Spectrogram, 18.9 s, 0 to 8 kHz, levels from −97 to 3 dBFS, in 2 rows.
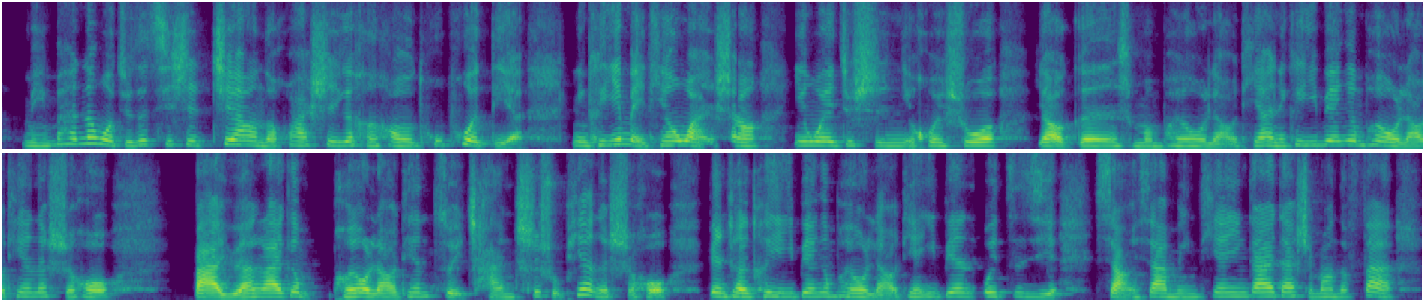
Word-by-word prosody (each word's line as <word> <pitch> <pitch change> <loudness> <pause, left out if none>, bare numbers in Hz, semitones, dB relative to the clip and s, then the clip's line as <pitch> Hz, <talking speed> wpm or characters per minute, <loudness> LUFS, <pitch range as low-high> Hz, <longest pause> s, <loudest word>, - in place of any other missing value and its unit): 明 205 +1 -6
白， 300 +1 -4
那 340 +2 +2
我 285 -6 +3
觉 215 -3 -5
得 255 - -1
其 255 -1 -5
实 250 0 -5
这 240 +5 0
样 255 -4 +3
的 190 - 0
话 225 +4 -3
是 230 +1 -4
一 - - -4
个 225 +1 0
很 215 -4 -5
好 210 -2 0
的 190 - 0
突 215 +5 -10
破 245 0 +2
点。 - - -4 0.3
你 220 - -4
可 215 +4 -5
以 275 +3 +1
每 290 - -1
天 245 0 0
晚 240 -3 +3
上 200 -1 0 0.2
因 235 0 -3
为 230 -2 +3
就 235 +2 -7
是 210 -4 -3
你 190 0 -6
会 205 -1 -1
说 205 0 +4 0.2
要 205 -2 +7
跟 195 0 +3
什 205 -1 -9
么 185 -1 -4
朋 205 +3 -6
友 200 -1 +1
聊 175 -1 -3
天， 220 -1 -2
你 195 - -5
可 230 - -9
以 235 - -7
一 - - -8
边 250 0 -1
跟 255 -1 -2
朋 250 +1 -7
友 210 -2 +4
聊 180 0 0
天 230 +4 -7
的 230 - -3
时 225 -4 -3
候， 195 -2 +2 0.5
把 190 -3 +9
原 185 +2 +4
来 220 0 +6
跟 235 +2 -3
朋 205 - +2
友 215 0 +7
聊 190 -1 +2
天， 230 +5 -7
嘴 410 - -3
馋 175 - -5
吃 225 +6 -3
薯 250 - -7
片 315 -1 +1
的 190 - -2
时 - - -4
候， 290 0 +2 0.2
变 235 - +1
成 215 -2 +5
可 210 +3 -4
以 230 -2 -4
一 - - -10
边 225 +1 -2
跟 230 0 -5
朋 230 -1 -7
友 205 -1 +4
聊 185 - -2
天， 205 -2 -5
一 220 - -9
边 225 0 -3
为 235 - 0
自 235 -1 -13
己 190 -3 -5 0.2
想 - - +2
一 - - -7
下 220 +3 +2
明 190 -2 -7
天 230 +3 -5
应 230 - -6
该 235 0 +5
带 240 0 +1
什 240 -5 -6
么 200 - -5
样 215 - -4
的 195 - -6
饭， 240 +6 0
比 - - -21
220 Hz, 325 characters per minute, -22 LUFS, 200-240 Hz, 0.5 s, 把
